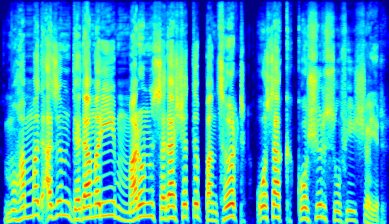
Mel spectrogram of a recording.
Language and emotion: Kashmiri, neutral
